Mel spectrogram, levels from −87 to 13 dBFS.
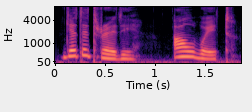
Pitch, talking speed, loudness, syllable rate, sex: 205 Hz, 160 wpm, -17 LUFS, 4.6 syllables/s, female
